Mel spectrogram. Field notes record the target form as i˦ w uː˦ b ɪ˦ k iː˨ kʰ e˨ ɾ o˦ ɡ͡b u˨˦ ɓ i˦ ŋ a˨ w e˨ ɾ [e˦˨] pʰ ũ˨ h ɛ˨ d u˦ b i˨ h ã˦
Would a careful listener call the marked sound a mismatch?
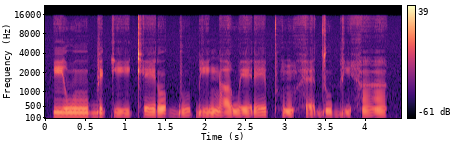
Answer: yes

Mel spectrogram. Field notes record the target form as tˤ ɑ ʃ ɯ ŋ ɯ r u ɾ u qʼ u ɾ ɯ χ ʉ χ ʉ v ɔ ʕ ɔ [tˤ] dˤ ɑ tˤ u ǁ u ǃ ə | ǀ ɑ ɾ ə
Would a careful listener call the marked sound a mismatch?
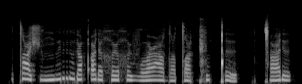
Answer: yes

